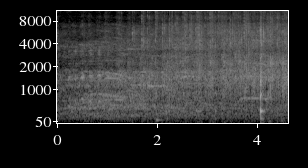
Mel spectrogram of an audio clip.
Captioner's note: applause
